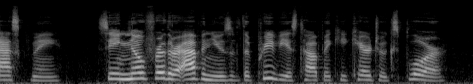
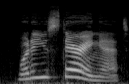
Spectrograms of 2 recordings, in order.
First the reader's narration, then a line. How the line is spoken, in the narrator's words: he asked evenly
